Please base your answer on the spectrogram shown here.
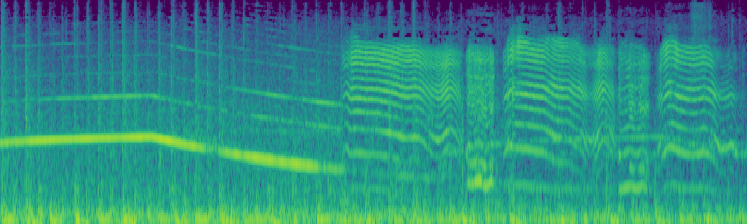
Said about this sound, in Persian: خوبه، نوزادی که گریه میکنه یعنی یه نوزاد سالمه.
